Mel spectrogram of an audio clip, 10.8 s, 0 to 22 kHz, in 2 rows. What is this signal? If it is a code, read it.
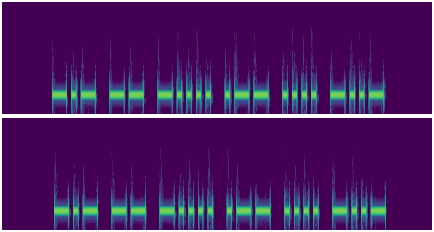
Morse code, heard as a keyed tone, about 20 wpm, 700 Hz. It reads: KM6WHX KM6WHX
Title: USA Call Signs - 6 Characters - Repeated 3x - 20wpm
